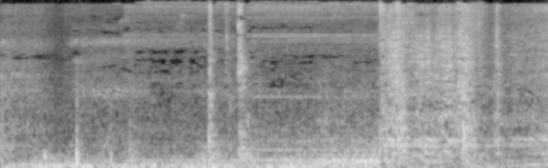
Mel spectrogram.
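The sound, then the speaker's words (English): A truck's failing starter strains against the engine as the truck is being started, catching a bad section of flywheel teeth: a low mechanical rumble broken by sharp clicks, then a harsher grinding whir swells in the last seconds without the engine catching. “So anyway, try to start the truck, right?”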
